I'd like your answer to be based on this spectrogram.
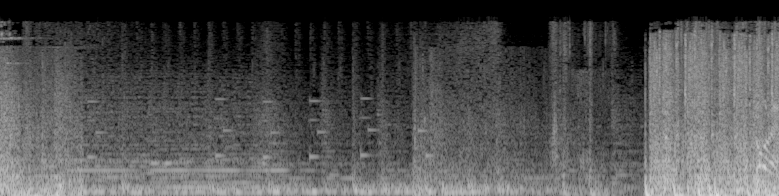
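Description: Biomutant gunfire crackles in dense, rapid volleys under busy game sound and music, then jumps to a louder, sustained barrage near the end.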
